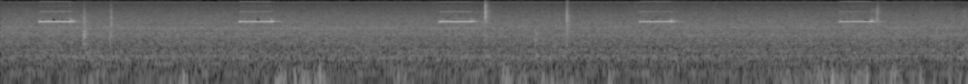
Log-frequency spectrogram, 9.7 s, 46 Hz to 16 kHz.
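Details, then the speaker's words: HP T1500 G3 1500 VA UPS running on a 36 V sealed lead-acid battery pack with about 400 W load, mains disconnected; single sharp beep about every two seconds over a quiet hum; on-battery alarm, possibly below operating voltage. "can't silence that alarm. It must be, as soon as the battery light's flash, it must be below its operating voltage."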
